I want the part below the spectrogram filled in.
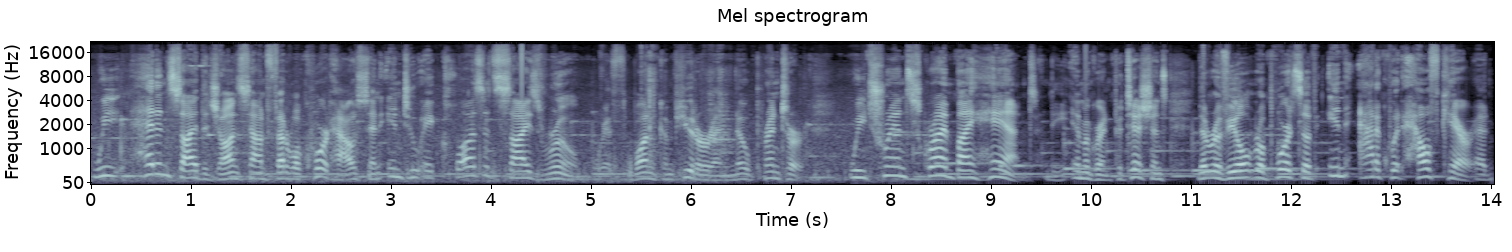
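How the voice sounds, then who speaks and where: Earnest reporter narrating over music. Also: male voice, on the high side. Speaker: news reporter. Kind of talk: scripted news narration.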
